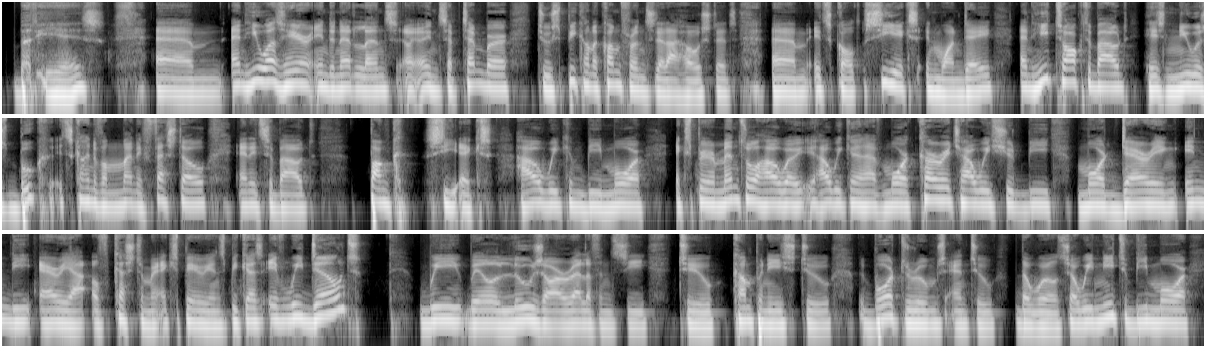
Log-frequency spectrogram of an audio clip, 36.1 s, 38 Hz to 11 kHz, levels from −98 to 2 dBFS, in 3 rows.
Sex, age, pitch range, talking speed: male, 30-49, 115-140 Hz, 155 wpm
